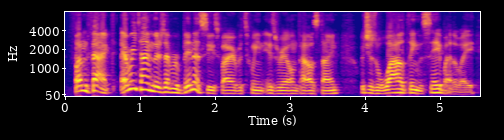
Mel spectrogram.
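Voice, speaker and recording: A man's voice: lowish voice, very animated, quick pace, a bit bright. A young man chatting casually as a podcast co-host, explaining his opinions in a sardonic way and swearing freely.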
